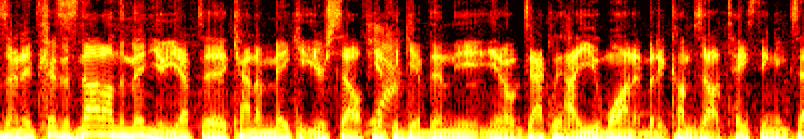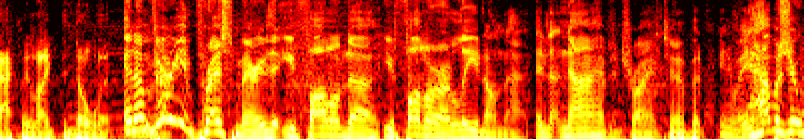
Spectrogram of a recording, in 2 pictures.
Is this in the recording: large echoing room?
no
